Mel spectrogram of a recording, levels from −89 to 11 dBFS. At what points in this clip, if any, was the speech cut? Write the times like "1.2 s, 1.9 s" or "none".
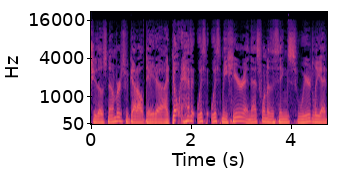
1.0 s, 1.6 s, 2.3 s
